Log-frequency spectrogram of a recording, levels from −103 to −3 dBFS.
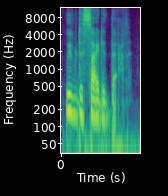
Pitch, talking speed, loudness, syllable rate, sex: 155 Hz, 180 wpm, -20 LUFS, 7.5 syllables/s, female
